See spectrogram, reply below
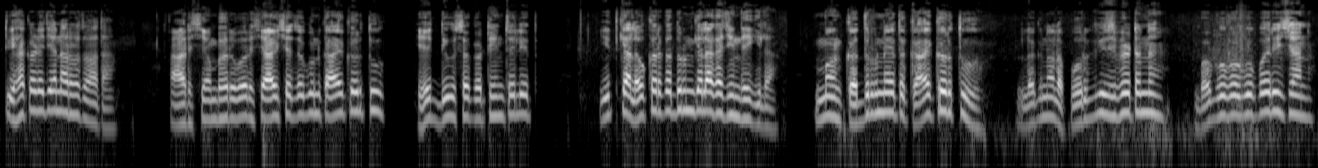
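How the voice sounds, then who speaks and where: Comic cartoon performer: woman, higher voice, rural Maharashtrian accent, colloquial banter, dry recording. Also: moderate pace, a little mellow, dry recording. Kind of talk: rustic comic cartoon dialogue.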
